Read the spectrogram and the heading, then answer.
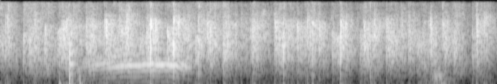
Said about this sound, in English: God's good. If you believe He's better than good, give Him a hand clap.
